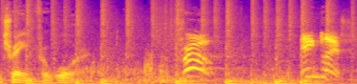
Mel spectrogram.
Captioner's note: voiceover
